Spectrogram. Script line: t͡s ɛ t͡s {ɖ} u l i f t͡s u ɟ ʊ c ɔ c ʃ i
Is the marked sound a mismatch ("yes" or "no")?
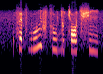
yes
